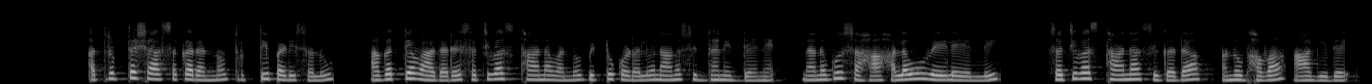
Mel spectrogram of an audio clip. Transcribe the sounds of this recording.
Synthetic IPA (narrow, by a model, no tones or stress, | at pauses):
ɐ̰t̪ɾup̚t̪ɐʃaːsɐkɐɾɐnːut̪ɾup̚t̪ipɐɽisɐlu | ɐɡɐt̪jɐʋaːd̪ɐɾe̞sɐt͡ʃiʋɐst̪ʰaːnɐʋɐnːubiʈːukɔɽɐlunaːnusid̪ʱːɐnid̪ːeːne̞ | nɐnɐɡuːsɐɦɐhɐlɐʋuʋɛːɭɛjɐlːi | sɐt͡ʃiʋɐst̪ʰaːnɐsiɡɐd̪ɐ | ɐnubʱɐʋɐaːɡid̪e̞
